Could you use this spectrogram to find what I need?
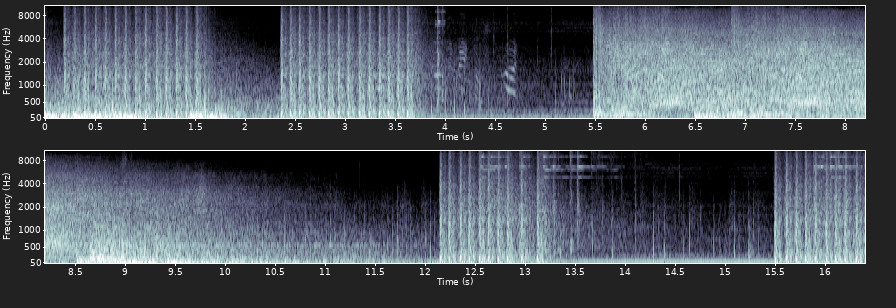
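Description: Large explosions boom and rumble.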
